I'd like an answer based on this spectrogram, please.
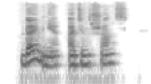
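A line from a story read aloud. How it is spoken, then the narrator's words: Very quiet plea. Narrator (Russian): совсем тихо попросил Гвори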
